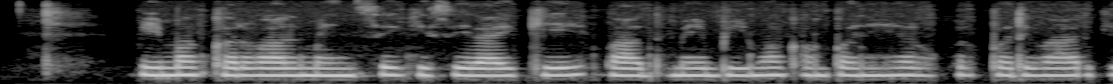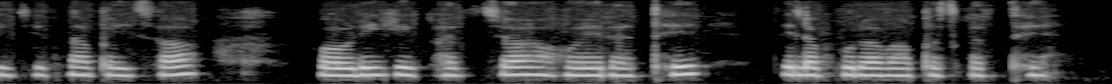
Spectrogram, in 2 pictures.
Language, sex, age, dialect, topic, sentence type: Chhattisgarhi, female, 56-60, Northern/Bhandar, banking, statement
